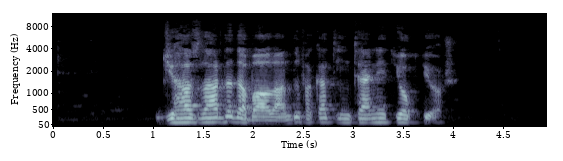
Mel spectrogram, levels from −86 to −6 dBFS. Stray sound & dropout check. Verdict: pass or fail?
pass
